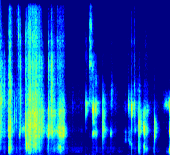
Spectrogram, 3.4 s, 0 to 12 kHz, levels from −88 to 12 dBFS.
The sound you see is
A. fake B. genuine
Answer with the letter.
A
